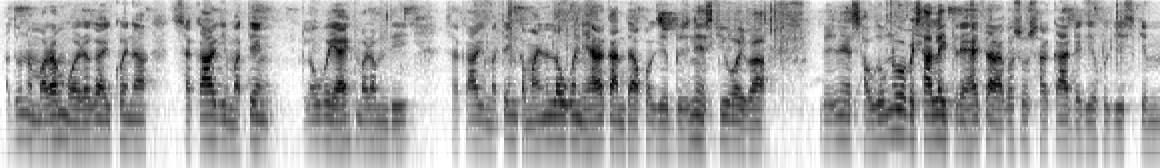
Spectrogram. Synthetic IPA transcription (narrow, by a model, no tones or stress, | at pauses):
ɐdunɐmɐɾɐmojɾɐɡɐːjkʰojnɐsɐɾkaɾɡimɐteŋ | lɐwbɐjajmɐɾɐmdi | sɐɾkaɾɡimɐteŋkɐmajnɐlɐwɡɐniɦaɾkandɐːkʰojɡibiznesɡiojbɐbiznesːawdok̚nɐbɐpɐjsalɐjtɾeɦajtaɾaɡɐsusɐɾkaɾdɐɡiɐkʰojɡiskim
